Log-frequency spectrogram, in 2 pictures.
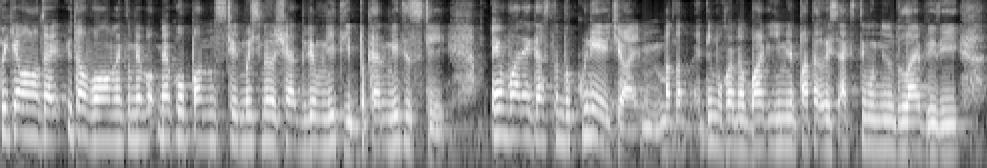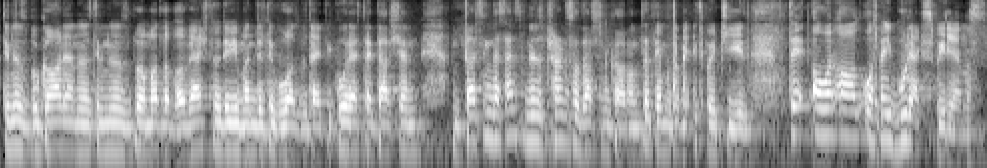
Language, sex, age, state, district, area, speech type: Kashmiri, male, 45-60, Jammu and Kashmir, Srinagar, rural, spontaneous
